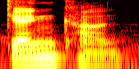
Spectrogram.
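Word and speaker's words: 玄関: so um uh genan so it's pronounced genkan and the characters.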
